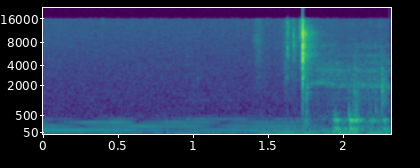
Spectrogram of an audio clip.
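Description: A steady low hum made of a few held tones. A single sharp click comes near the end.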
